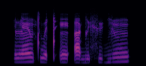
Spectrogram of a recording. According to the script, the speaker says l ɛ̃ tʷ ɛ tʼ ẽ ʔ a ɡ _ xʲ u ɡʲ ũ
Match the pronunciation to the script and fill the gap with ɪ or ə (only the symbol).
ə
